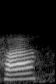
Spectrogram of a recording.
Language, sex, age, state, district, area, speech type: Gujarati, female, 30-45, Gujarat, Morbi, rural, conversation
